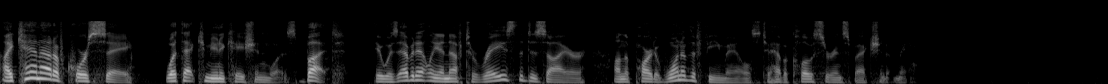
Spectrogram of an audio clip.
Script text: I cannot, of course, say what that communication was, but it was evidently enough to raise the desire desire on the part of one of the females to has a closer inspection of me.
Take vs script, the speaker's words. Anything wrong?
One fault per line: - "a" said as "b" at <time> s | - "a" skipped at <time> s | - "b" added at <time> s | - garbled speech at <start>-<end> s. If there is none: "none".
- "desire" skipped at 5.9 s
- "has" said as "have" at 7.7 s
